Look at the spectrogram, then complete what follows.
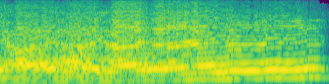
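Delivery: demonstrating a high frequency with the voice. Shown as a demonstration. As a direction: step the word high up the scale, ending very high. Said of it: "high frequencies".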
